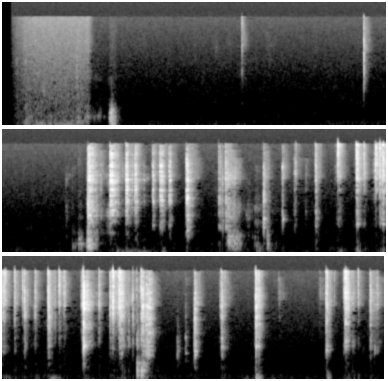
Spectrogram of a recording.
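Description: A metal utility-knife blade shaves and cuts the glittery purple-and-green crust of a palm-sized, solid ball of dry recycled soap held in both hands, exposing the green inside. After a brief soft hiss and a few isolated ticks, a rapid run of bright, dry, crisp scraping crackles follows, each one short and sharp with almost no ring.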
